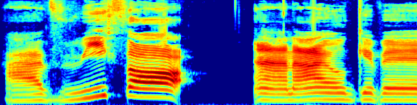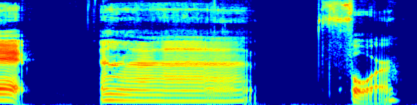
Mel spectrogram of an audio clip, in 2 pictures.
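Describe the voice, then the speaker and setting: An actress playing a cheeky young hitchhiker, teasing in a playful deadpan way, in an audio drama. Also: female voice, fairly low pitch, extremely slow, creaky, smooth, no room sound, full character voice. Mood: playful, mocking.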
